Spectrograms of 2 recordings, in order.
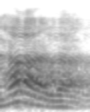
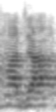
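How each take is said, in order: First: The middle consonant is made with tongue at teeth. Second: The middle consonant is a 'j' sound. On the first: The speaker calls it right. "জিব্বার আগা আর দাঁতের আগায় লাগিয়ে বলতে হয় হাযা" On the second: The speaker calls it wrong. "আর সে বলে হাজা"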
